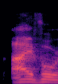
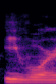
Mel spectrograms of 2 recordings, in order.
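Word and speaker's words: Eivor: new assassin is named I want to say Eve or is how you say it I've heard I four as well but Eve or is what we're going with like Odyssey it will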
